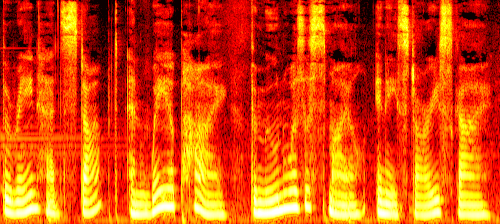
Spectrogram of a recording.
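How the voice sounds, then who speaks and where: A woman narrating a rhyming children's story in an expressive read-aloud style. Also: deep voice, slow, faint music behind.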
